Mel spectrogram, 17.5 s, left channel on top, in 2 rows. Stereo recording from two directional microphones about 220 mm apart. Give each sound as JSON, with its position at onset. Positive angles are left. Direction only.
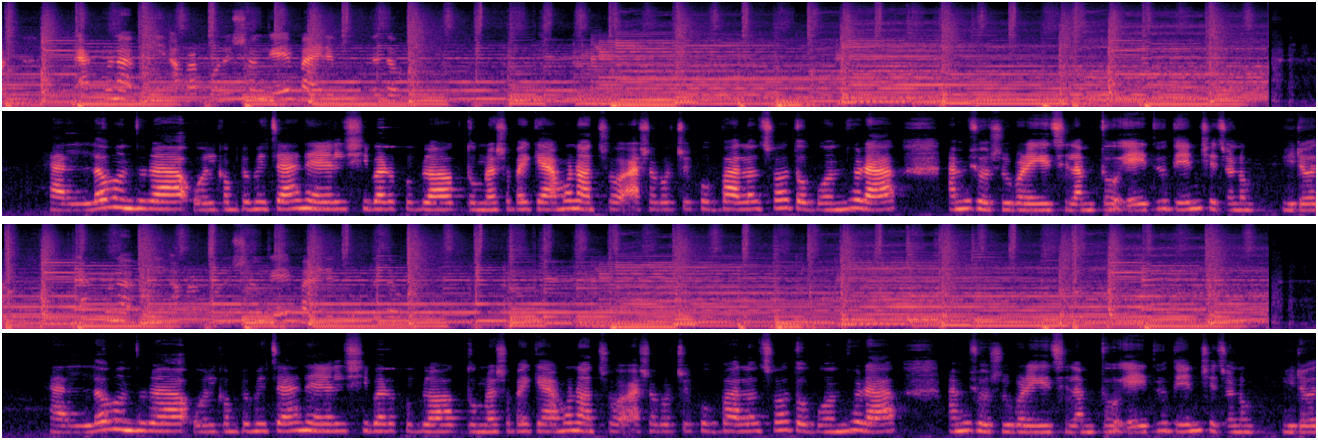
{"t": 0.0, "sound": "music", "side_deg": 0}
{"t": 9.0, "sound": "speech", "side_deg": -5}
